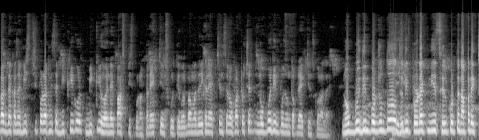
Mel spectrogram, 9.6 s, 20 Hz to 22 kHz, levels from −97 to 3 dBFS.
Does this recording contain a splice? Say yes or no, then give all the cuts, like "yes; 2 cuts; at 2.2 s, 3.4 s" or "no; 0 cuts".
no; 0 cuts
